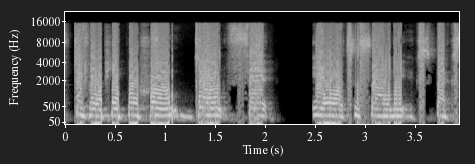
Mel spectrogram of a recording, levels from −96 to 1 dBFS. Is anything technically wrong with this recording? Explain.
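Yes. Integer overflow runs through the whole speech clip. The signal is driven about 10 dB too hot. Roughly 7 percent of samples exceed the integer limit. Instead of being clamped, they wrap to the opposite sign, so loud peaks become violent, sharp cracks, harsher than clipping.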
